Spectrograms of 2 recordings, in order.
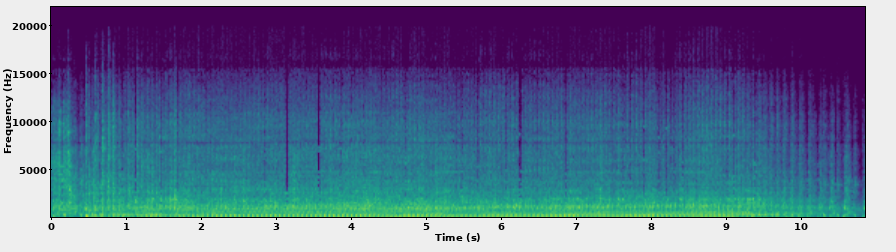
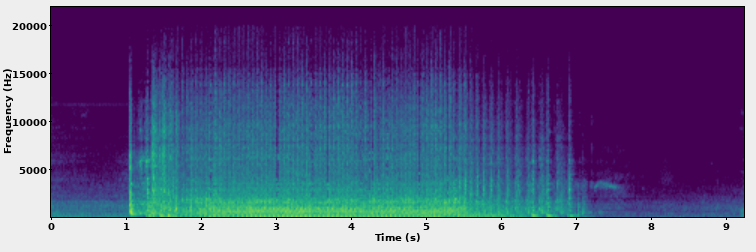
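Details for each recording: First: Old OHV Briggs single-cylinder on White LT1300 mower, repaired after a pop and clang failure, valves readjusted, fresh oil and filter: steady even putter, no knock or miss, then stops; normal idle. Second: Old OHV Briggs single-cylinder engine on a White LT1300 mower starts and runs loud and rattly for about six seconds, then dies; rattling from loose baffles inside a worn-out muffler.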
